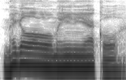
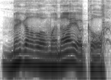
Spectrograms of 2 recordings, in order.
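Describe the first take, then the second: First: Megalomaniacal slurred as mega-lo-meni-acal; stumbling attempt. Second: Megalomaniacal said in full as mega-lo-ma-NAI-acal, a bit louder; finally got it. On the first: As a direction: trips over megalomaniacal, mangling the middle. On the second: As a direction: nail megalomaniacal at last, every syllable in place. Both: Shown as a demonstration. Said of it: "there we go".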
